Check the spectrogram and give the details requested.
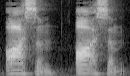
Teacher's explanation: AW, awesome. It's not really som, it's more sm.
